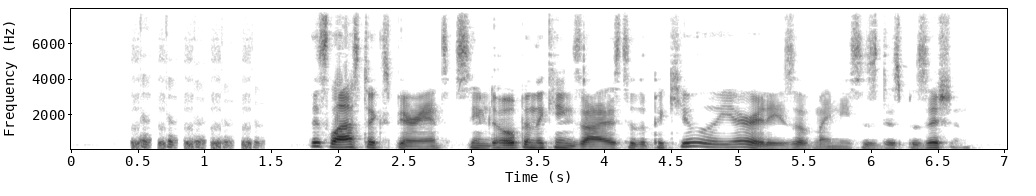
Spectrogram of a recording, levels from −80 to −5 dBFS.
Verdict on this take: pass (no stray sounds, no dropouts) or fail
fail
